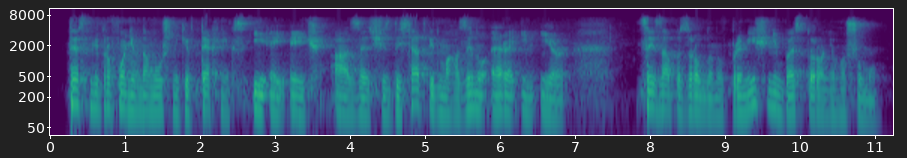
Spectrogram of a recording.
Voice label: Technics EAH AZ60 приміщення

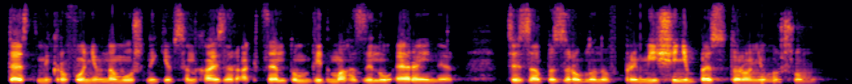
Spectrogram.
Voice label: Sennheiser Accentum в приміщенні

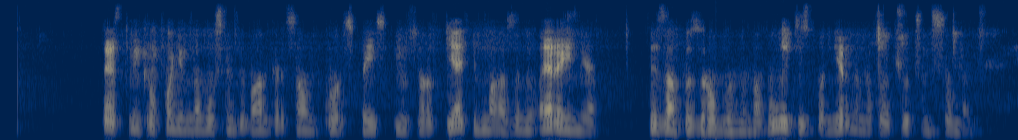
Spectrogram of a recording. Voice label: Anker SoundCore Space Q45 на вулиці

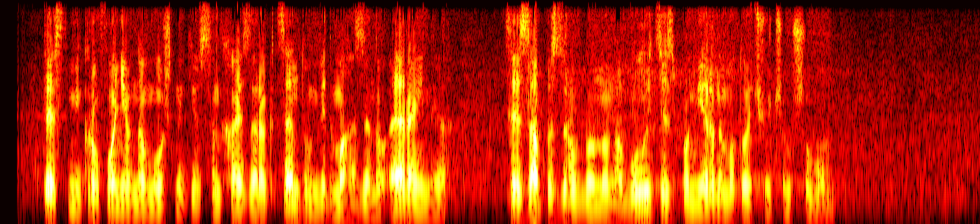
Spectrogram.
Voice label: Sennheiser Accentum на вулиці

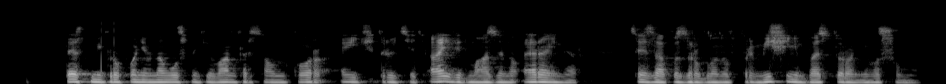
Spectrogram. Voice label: Anker SoundCore H30i в приміщенні

